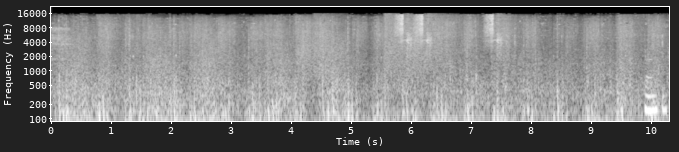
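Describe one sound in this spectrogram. A young man talks steadily into a close microphone.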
